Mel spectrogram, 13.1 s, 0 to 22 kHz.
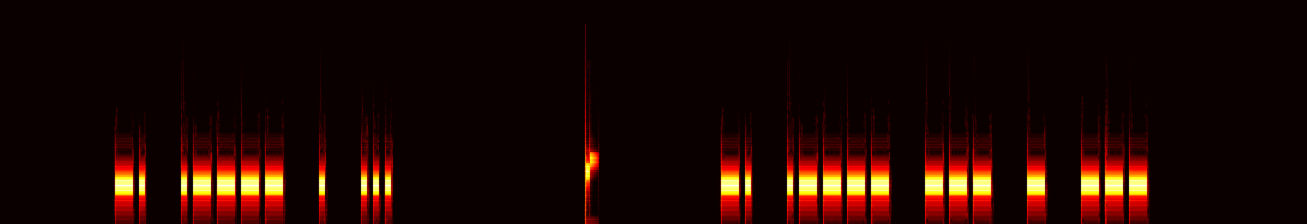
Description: Morse code, heard as a keyed tone, about 20 wpm, spaced as for 14 wpm, 700 Hz. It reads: N1ES N1OTO
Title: 042 Lesson 8g - Number 1 - Call Signs 20wpm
